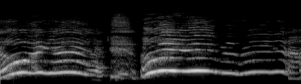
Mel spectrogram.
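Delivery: high-pitched tearful wail, acted out; hammed-up crying squeal; emotional outburst. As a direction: wail it like you're overcome. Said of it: "I'm getting all emotional".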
